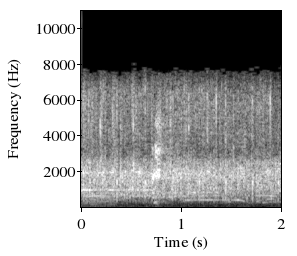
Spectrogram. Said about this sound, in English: I'm going to have your applause. I was even expecting it. I was waiting for it.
